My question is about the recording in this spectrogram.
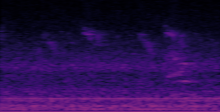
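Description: Near silence: room tone with a faint steady hum and a few faint, high, falling bird chirps, one about a second in and a small cluster around a second and a half in.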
